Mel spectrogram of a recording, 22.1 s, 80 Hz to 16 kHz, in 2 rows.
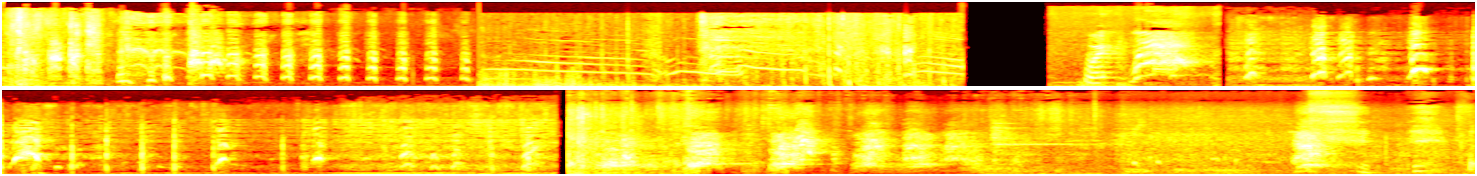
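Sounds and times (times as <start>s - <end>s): dogs barking and yipping: 0.2s - 1.8s, 9.2s - 19.1s, 20.7s - 21.1s.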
